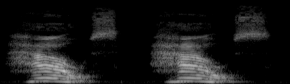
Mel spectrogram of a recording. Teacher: the o and the u form a diphthong and we hear the sounds of both of those vowels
